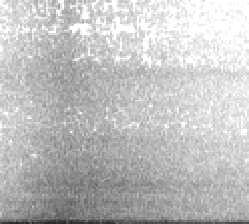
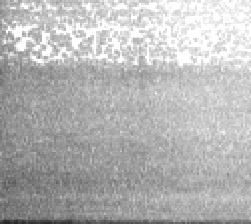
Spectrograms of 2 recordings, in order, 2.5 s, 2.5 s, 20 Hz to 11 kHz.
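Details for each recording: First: 2010 Hyundai Tucson petrol, warm engine, after fuel pump motor assembly replacement: strong low rev that falls back slowly and evenly from high to low, no stumble or hesitation; fuel pressure holding, engine fuelling cleanly and healthy. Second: 2010 Hyundai Tucson petrol, no fault codes, stalls after about 3 km and hard to start: engine revs up then RPM sinks and fades by itself without throttle change; failing fuel pump motor assembly suspected.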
